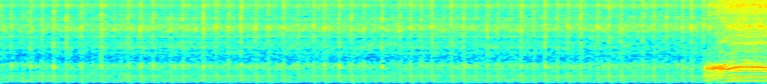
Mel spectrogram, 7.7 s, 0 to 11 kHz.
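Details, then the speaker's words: Husqvarna 262 XP chainsaw after new clutch drive sprocket and bearing fitted and greased; idle speed set on T-screw, chain still creeps at idle; rapid steady idle patter then clean rev to high even scream; runs normally. "Fired, turn the choke off, leave it on fast run, so just push the choke in."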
